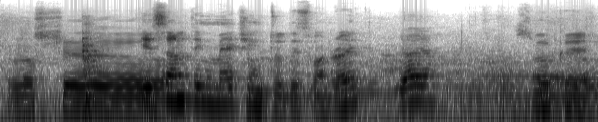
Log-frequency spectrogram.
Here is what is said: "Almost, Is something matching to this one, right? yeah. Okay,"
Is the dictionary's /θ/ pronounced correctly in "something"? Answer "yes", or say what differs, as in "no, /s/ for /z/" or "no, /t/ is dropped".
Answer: no, /t/ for /θ/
